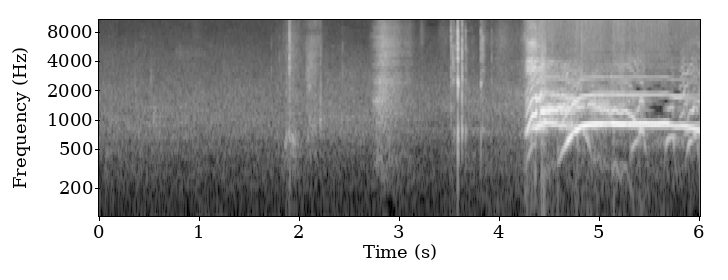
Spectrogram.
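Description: A golf club strikes the ball with a sharp click about three and a half seconds in. Just under a second later loud, sustained screaming breaks out in celebration of the shot.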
